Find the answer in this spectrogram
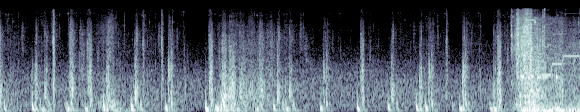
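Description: Shopping cart clattering, with a quick, uneven run of knocks and rattles several times a second.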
